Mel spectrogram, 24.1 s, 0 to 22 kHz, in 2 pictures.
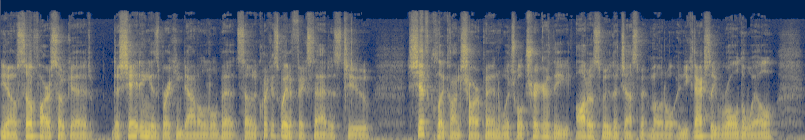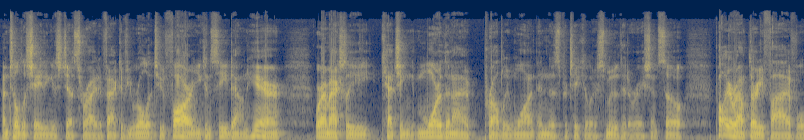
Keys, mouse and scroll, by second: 0.7 click, 5.1 q, 7.9 shift+Num_Lock, 7.9 shift+click, 8.8-9.3 scroll down 3, 9.3-10.6 scroll up 8, 10.6-12.0 scroll down 10, 12.0-13.2 scroll up 1, 13.2-13.7 scroll down 6, 13.9 scroll up 4, 15.7 scroll up 6, 15.8 scroll, 16.1-16.9 scroll down 5, 16.9-17.4 scroll up 4, 17.4-18.0 scroll down 5, 18.0 scroll, 18.2-18.5 scroll up 4, 18.5-19.2 scroll down 4, 19.2 scroll, 19.4-19.7 scroll up 4, 19.9-20.4 scroll down 4, 20.4-21.4 scroll up 7, 21.4-22.9 scroll down 3, 22.9 click, 23.5 shift+middle click.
